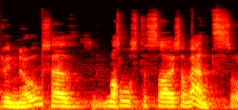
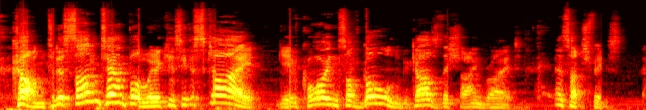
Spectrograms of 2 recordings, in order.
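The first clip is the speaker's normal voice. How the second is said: loud preaching sermon voice; 3 semitones higher, 7 dB louder than usual. A self-declared charlatan recruits peasants and farmers to his church: charlatan preaching to peasants. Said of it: "I am a charlatan. / No, younger brother of that guy. / I create a church for all the peasants and farmers out there who need something to believe in".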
